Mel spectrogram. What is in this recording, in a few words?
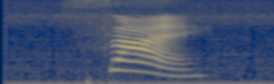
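"sai4", Mandarin Chinese pinyin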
